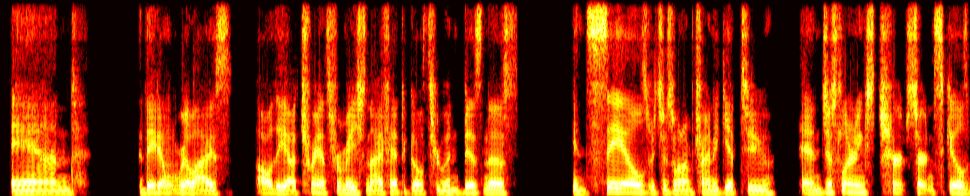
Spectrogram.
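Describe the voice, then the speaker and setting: A man's voice: on the high side, fairly bright tone, dry recording. A man hosting a podcast interview, talking in a chatty, upbeat and reflective way. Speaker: podcast host. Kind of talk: casual interview chat.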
